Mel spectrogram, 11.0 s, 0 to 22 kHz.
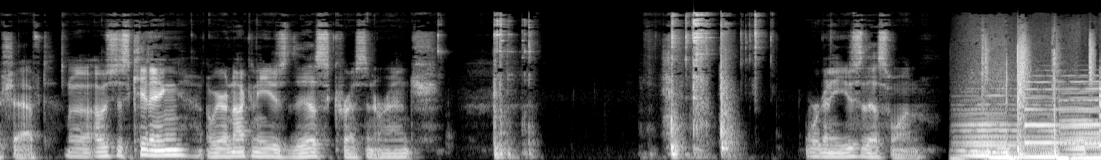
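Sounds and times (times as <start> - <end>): metal wrenches clinking: 6.6 - 7.8.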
